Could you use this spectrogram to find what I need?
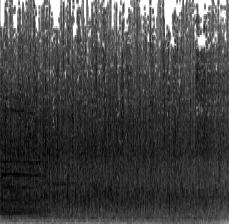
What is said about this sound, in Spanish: Un fuerte aplauso. Un aplauso para ti.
